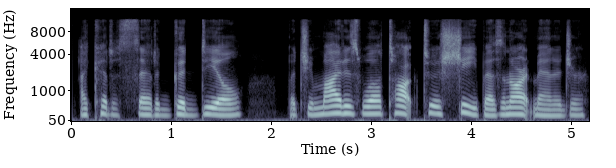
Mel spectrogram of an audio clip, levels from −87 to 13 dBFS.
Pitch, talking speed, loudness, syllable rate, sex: 175 Hz, 230 wpm, -18 LUFS, 4.8 syllables/s, female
